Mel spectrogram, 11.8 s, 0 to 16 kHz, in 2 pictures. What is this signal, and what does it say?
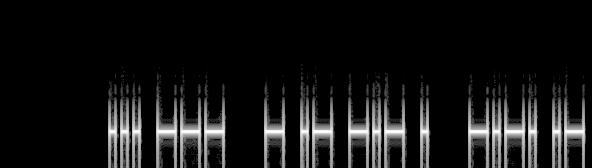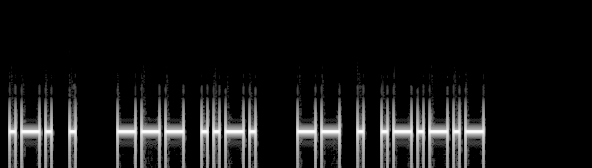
Morse code, heard as a keyed tone, about 20 wpm, 700 Hz. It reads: SO TAKE CARE OF ME.
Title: Sentences from Top 300 Words 20wpm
